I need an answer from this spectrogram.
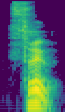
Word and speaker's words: through: Through, which rhymes with true.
